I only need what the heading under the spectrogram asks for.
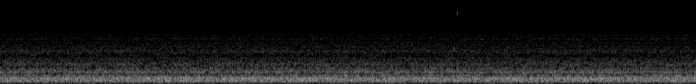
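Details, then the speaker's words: EG4 6500EX inverter running from battery only with solar off, outputting maybe a couple hundred watts, about 61–62 dB: soft, even fan rush with no pitch swings, rattles or ticks; normal inverter fan noise at low load. "so 61 to 62 decibels running in regular output mode it's it's not outputting any significant amount of power maybe a couple hundred Watts"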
